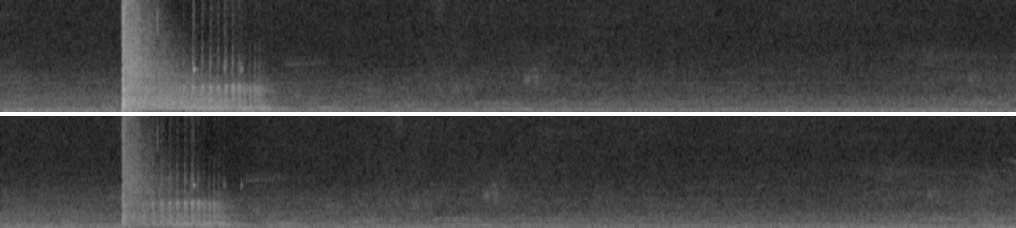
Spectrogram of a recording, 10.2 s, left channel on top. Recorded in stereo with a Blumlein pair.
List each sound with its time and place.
1.2 s a gunshot: 25° left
